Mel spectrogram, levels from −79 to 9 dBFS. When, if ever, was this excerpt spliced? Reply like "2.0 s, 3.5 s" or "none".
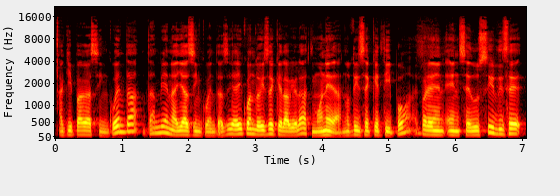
3.9 s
